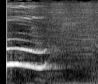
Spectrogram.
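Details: Miniature Schnauzer singing with a single clear, steady, tonal howl lasting about half a second, slightly falling in pitch, then fading into low background rumble.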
